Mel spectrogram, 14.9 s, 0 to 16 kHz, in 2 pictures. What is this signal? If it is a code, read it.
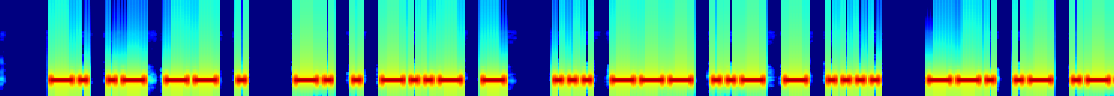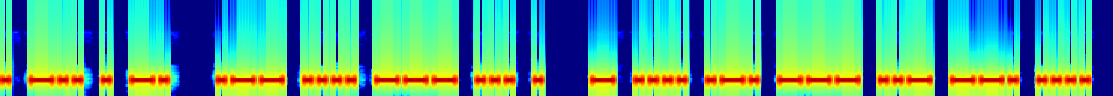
Morse code, heard as a keyed tone, about 25 wpm, 500 Hz. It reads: NAME NEXT SOUTH GARDEN WHOSE THROUGH
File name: 632 words / 632 Words 25WPM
